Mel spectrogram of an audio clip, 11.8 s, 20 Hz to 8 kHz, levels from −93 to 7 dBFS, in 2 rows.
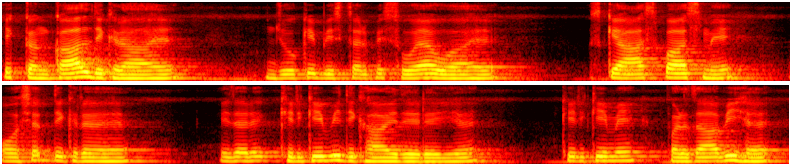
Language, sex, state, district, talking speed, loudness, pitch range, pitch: Hindi, male, Bihar, Kishanganj, 165 wpm, -21 LUFS, 140-155 Hz, 145 Hz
